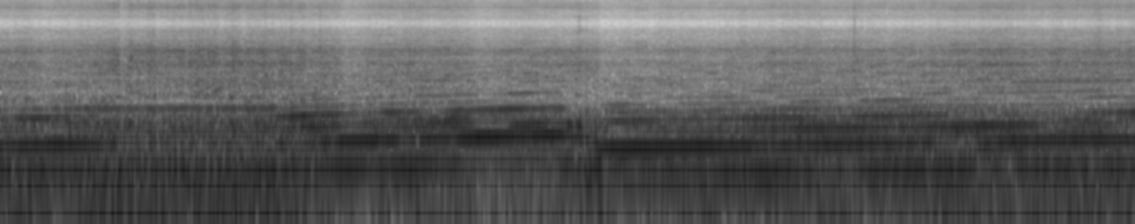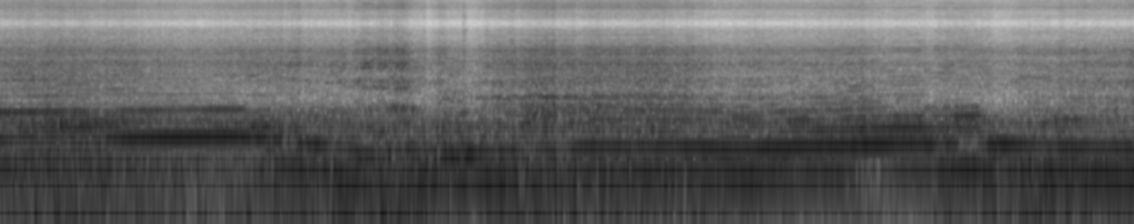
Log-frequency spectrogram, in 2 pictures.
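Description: Car engine heard from inside the cabin, pulling hard on a circuit lap. The pitch climbs steadily, drops sharply about seven seconds in as it shifts up, and climbs again. It falls away a little after halfway as the car slows for a corner, then pulls and rises again.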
